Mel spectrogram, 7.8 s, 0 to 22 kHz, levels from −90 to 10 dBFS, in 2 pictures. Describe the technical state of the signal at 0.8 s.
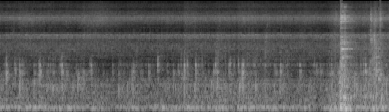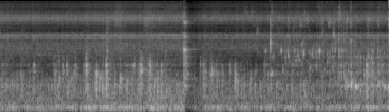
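Gain pumping is present at 0.8 s and throughout: the gain swings by roughly 5 dB, likely from excessive gain hitting a fast limiter that squashes the sound.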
